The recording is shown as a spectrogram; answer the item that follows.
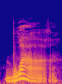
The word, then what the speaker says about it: boire: Boire. Okay, remember OI, wa, bois, boire.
